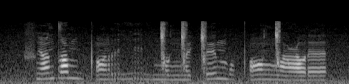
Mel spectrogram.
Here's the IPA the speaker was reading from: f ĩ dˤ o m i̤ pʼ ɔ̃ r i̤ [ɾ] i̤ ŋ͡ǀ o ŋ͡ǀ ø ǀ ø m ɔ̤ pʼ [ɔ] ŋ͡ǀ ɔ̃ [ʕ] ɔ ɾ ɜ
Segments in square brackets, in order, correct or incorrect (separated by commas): incorrect, incorrect, correct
